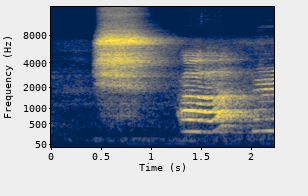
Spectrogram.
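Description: A woman's voice making a drawn-out, breathy 'shhh' sound, the phonics sound of the 'sh' digraph. She speaks a word from about a second and a quarter in.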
